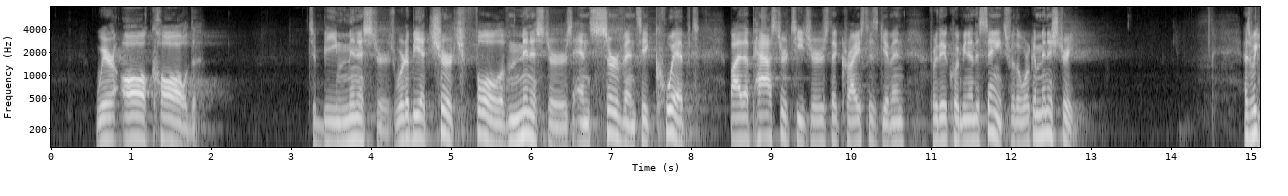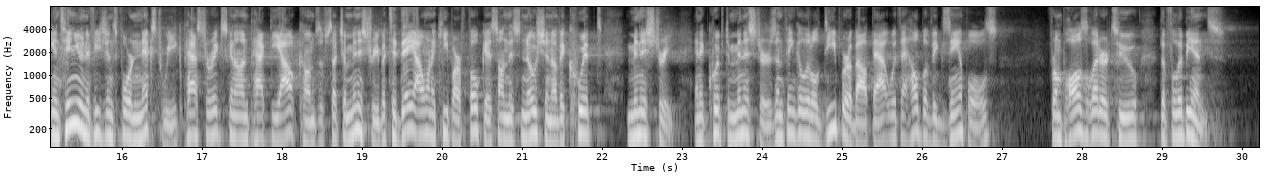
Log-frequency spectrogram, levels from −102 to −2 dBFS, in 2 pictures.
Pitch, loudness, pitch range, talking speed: 145 Hz, -19 LUFS, 130-160 Hz, 180 wpm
